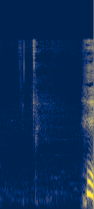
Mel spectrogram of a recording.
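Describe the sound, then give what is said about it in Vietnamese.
A chest being unlocked with a click: a faint tick, then a sharper, brief click, and a voice begins speaking at the end. “Trần Thực nhanh chóng mở khóa rương, kèm theo một tiếng đát, cái rương lần thứ hai được mở ra.”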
